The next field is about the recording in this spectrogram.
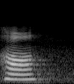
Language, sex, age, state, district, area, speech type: Punjabi, female, 18-30, Punjab, Mansa, urban, read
